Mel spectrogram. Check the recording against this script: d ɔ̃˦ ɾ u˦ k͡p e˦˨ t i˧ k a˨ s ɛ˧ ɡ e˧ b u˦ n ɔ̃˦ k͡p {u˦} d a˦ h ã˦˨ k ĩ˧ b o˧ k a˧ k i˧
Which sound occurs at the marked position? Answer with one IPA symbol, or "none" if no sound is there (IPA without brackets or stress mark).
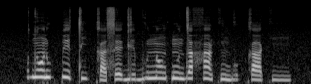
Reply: ũ˦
